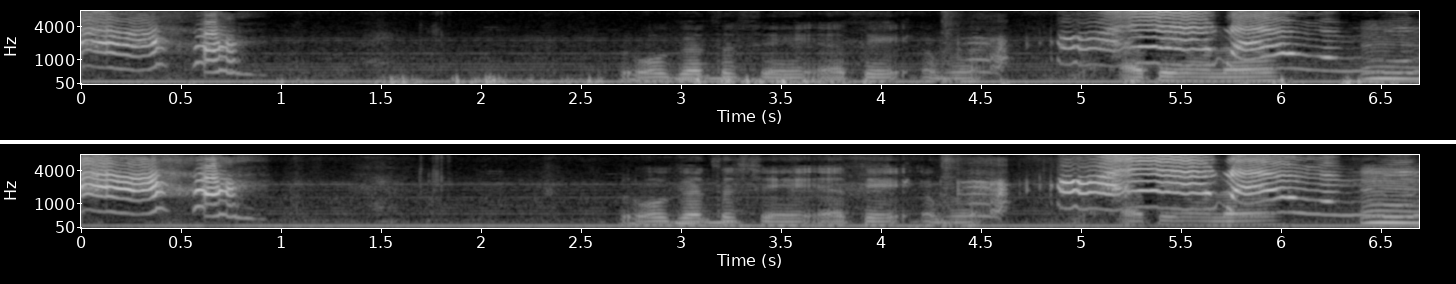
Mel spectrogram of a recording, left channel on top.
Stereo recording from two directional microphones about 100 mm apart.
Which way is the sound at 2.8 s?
75° left (ahead or behind).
